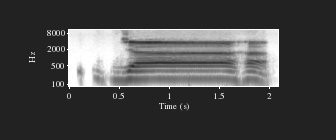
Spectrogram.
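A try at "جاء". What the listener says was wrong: হা নয়, হামজা জাবার আ। তাহলে বানান করে বলেন একবার। এই যে জিমের টানটা, এই জিমের টানটা কিন্তু দিতে হবে 3 আলিফ পরিমাণ। জিম আলিফ জাবার জা। তাহলে এই যা, এটা কয় আলিফ টান হবে? দুই থেকে তিন আলিফ টানা পরিমাণ টান হবে।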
